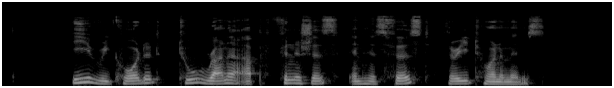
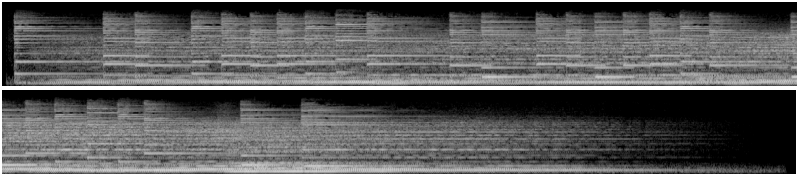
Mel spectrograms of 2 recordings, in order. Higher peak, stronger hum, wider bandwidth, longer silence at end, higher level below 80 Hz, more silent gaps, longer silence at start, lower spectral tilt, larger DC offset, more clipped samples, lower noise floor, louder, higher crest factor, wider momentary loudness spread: second, -18 dBFS vs 0 dBFS; neither; second, 11.5 kHz vs 14.5 kHz; second, 0.7 s vs 0.95 s; second, -72 dBFS vs -66 dBFS; neither; first, 0.7 s vs 0.1 s; first, -5 dB/octave vs -3 dB/octave; neither; neither; first, -83 dBFS vs -50 dBFS; second, -35 LUFS vs -14 LUFS; about the same, 18 dB vs 16 dB; second, 7 LU vs 10 LU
